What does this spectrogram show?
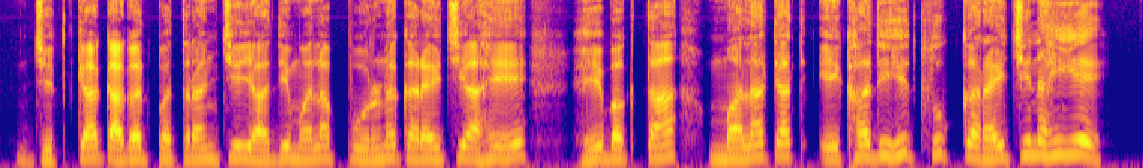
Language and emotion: Marathi, fearful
